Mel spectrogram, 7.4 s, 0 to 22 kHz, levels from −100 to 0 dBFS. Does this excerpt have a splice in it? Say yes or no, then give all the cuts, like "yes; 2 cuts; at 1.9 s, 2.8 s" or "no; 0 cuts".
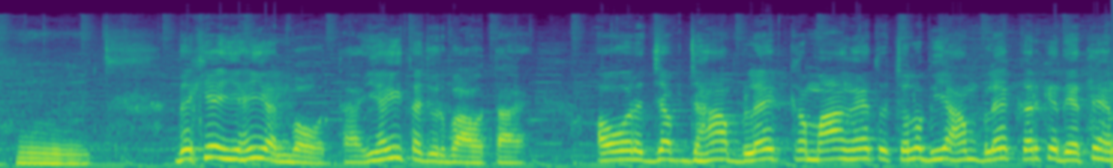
no; 0 cuts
